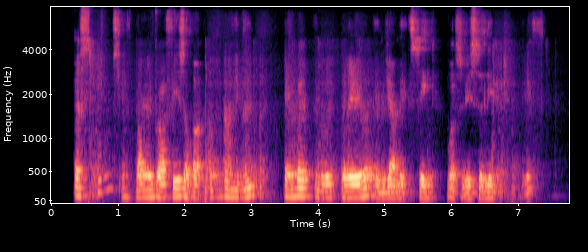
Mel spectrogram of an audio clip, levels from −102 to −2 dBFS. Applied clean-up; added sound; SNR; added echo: neural mask model DeepFilterNet 3.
